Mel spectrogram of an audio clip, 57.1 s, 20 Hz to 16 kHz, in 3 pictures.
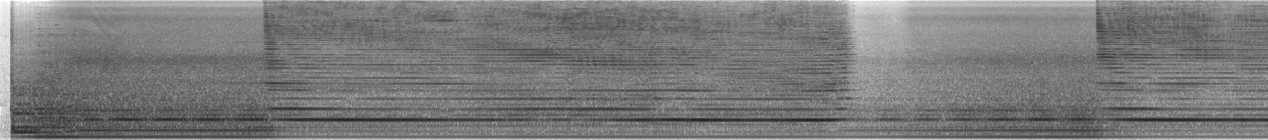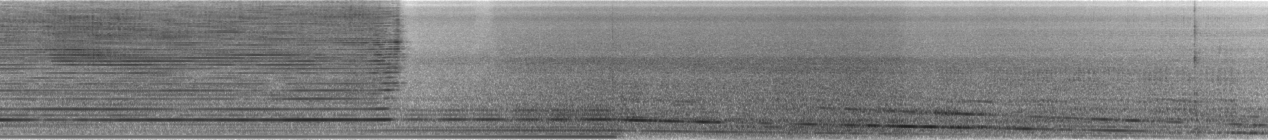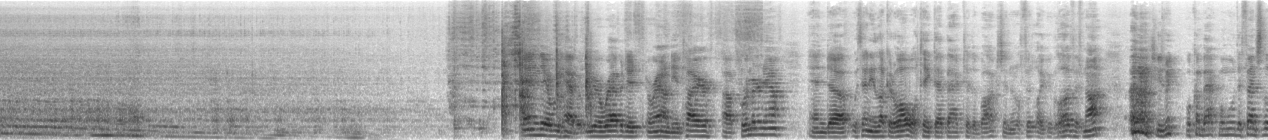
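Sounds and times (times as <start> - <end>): saw blade spinning down whine: 0.0 - 10.0, 12.8 - 16.4, 25.1 - 45.0
table saw cutting wood: 0.0 - 44.0, 44.6 - 49.8.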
